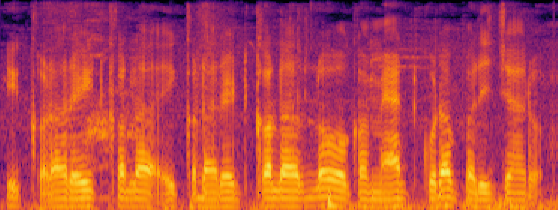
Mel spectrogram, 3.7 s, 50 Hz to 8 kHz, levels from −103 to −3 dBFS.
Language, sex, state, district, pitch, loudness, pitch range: Telugu, male, Andhra Pradesh, Sri Satya Sai, 105 Hz, -18 LUFS, 105-110 Hz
